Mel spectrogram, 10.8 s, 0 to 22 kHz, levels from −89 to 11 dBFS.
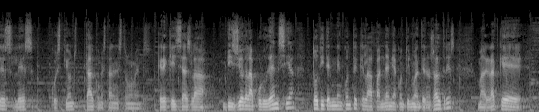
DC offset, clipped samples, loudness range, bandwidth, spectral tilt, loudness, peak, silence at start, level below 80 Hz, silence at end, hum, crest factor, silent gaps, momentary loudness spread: under 0.1%; under 0.1%; 5 LU; 13 kHz; -6 dB/octave; -21 LUFS; -2 dBFS; 0 s; -44 dBFS; 0 s; none; 18 dB; none; 13 LU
